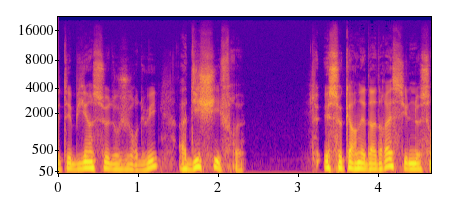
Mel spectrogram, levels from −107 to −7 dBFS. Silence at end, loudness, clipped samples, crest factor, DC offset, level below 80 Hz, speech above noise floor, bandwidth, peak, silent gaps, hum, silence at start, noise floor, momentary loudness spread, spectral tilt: 0 s; -17 LUFS; under 0.1%; 16 dB; 0.2%; -38 dBFS; 49 dB; 12.5 kHz; 0 dBFS; none; none; 0 s; -65 dBFS; 10 LU; -6.5 dB/octave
